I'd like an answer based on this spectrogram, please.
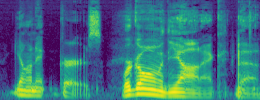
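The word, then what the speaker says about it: Janick Gers: And excuse me if I'm mispronouncing his name, but I'm pretty sure it's Yannik Gers.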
